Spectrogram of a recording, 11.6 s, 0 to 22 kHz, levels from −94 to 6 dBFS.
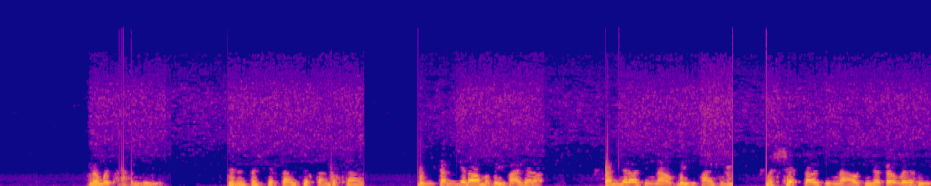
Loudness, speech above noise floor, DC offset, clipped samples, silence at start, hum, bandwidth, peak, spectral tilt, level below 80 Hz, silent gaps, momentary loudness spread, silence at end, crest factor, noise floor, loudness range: -17 LUFS; 56 dB; under 0.1%; under 0.1%; 1.1 s; none; 13 kHz; 0 dBFS; -8.5 dB/octave; -58 dBFS; none; 10 LU; 0 s; 18 dB; -71 dBFS; 5 LU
